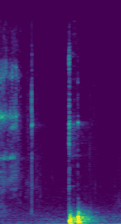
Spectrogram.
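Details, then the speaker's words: Socket ratchet after being taken apart, cleaned and lightly greased: a few soft, light clicks with no gritty scraping or harsh snapping. Normal ratchet operation. "so I mean this one stayed I just I like this little click on this one but it's not loud"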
